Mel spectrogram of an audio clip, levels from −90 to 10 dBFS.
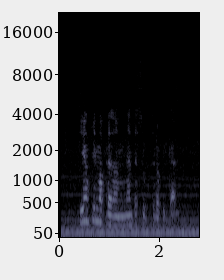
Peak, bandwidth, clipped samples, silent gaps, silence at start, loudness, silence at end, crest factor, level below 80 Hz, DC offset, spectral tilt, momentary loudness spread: -32 dBFS; 16.5 kHz; under 0.1%; none; 0.05 s; -50 LUFS; 0 s; 18 dB; -56 dBFS; under 0.1%; -7.5 dB/octave; 11 LU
